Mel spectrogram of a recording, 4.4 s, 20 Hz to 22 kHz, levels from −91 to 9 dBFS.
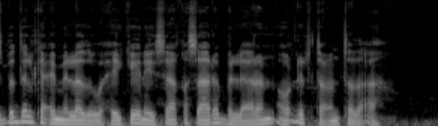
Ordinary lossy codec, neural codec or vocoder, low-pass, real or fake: none; none; none; real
